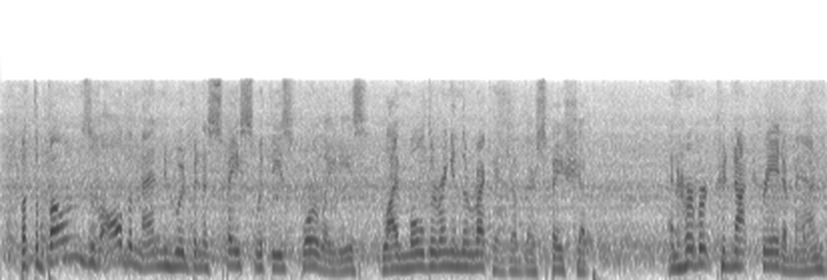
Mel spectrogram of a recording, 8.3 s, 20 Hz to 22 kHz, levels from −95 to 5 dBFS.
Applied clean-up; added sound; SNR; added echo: none; Train; 9 dB; none.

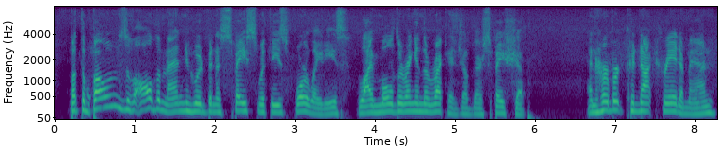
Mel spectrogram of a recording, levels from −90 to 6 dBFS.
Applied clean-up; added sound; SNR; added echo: neural mask model Resemble Enhance denoiser.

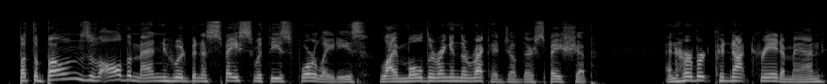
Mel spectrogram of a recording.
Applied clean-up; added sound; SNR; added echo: none; none; none; none.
